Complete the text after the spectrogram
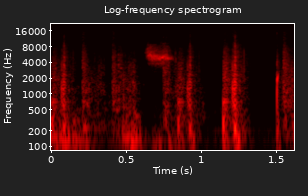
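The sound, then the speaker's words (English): A handful of clip-clopping horse hooves in a video game as the player rides a horse, uneven, with a short hissy burst partway through and brief pauses between steps. “Oh, I need to get off the horse.”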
